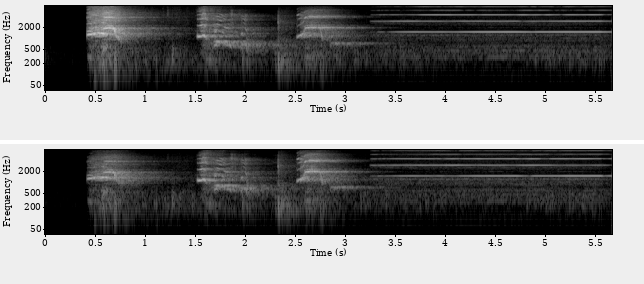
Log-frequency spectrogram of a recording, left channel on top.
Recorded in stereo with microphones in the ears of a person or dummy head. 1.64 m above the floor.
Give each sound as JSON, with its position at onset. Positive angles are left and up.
{"t": 0.4, "sound": "a scream", "side_deg": 65, "distance_m": 0.5}
{"t": 3.2, "sound": "a violin", "side_deg": -25, "distance_m": 3.0}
